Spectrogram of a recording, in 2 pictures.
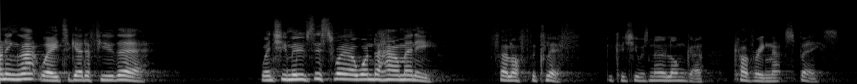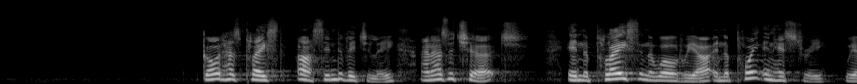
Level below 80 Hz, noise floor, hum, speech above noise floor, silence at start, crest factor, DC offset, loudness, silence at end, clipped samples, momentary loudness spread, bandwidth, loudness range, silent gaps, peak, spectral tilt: -88 dBFS; -73 dBFS; none; 48 dB; 0 s; 22 dB; under 0.1%; -25 LUFS; 0 s; under 0.1%; 16 LU; 9.2 kHz; 11 LU; none; -4 dBFS; -6.5 dB/octave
